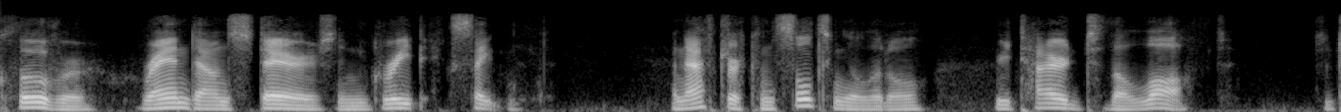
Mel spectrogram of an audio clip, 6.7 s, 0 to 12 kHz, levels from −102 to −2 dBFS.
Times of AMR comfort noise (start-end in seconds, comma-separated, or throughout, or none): 2.87-3.35, 4.79-5.09, 6.29-6.57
